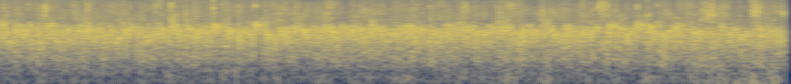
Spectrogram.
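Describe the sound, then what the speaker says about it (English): A loud, dense round of audience applause at a live pitch event on Cape Cod, continuous, even clapping from many hands sustained throughout with no speech. "So can I get a big round of applause?"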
